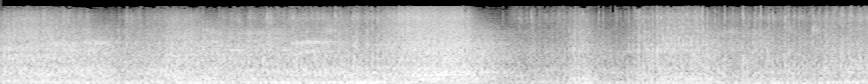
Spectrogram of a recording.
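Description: Monster truck engine revving hard, its pitch rising and falling as the throttle is worked, with a loud blast of noise about four seconds in as the truck drives onto a row of junk cars.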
